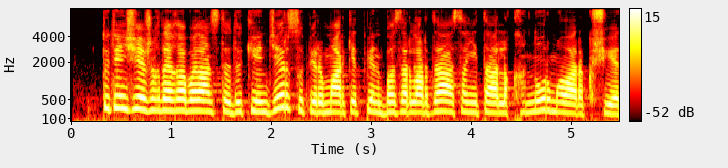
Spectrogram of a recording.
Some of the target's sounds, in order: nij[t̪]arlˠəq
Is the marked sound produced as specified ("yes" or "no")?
yes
